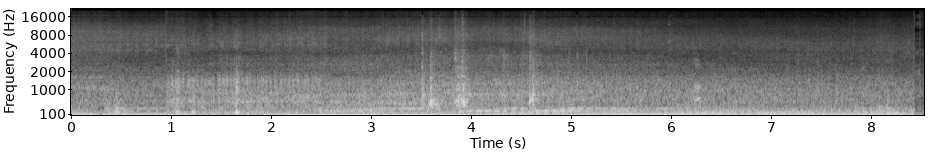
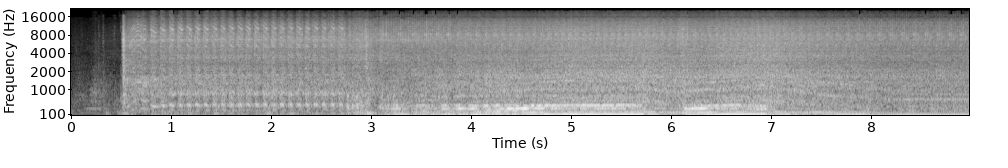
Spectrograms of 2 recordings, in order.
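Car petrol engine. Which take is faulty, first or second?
first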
